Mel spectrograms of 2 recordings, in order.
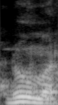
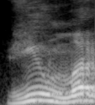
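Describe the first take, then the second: First: The word begins with a plain 'roo' sound. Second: The word begins with a 'ryoo' sound. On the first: The speaker calls it right. "रूमर रहता है" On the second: The speaker calls it wrong. "उसका pronunciation र्यूमर नहीं रहता"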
